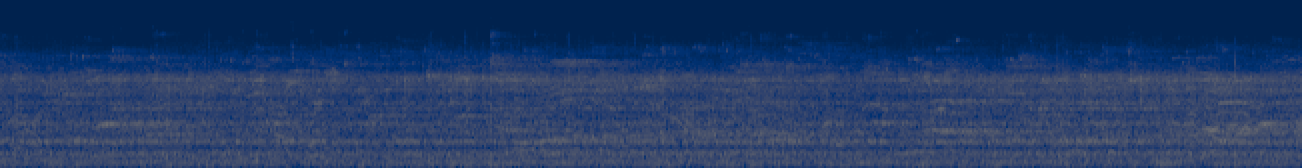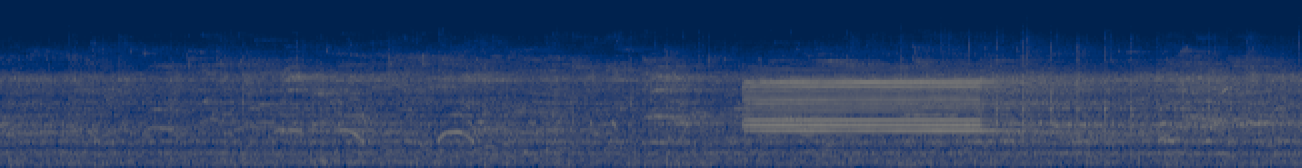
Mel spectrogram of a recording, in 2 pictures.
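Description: A crowd of children and adults chatters in the background.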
